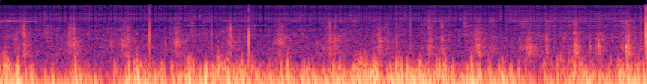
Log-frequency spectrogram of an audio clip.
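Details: Pair of Clydesdales in harness, their owner from Scotland at the reins; brisk, overlapping hoof clops on a hard surface, several strikes a second, with a deep rolling rumble beneath.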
